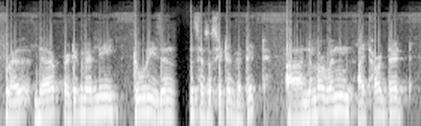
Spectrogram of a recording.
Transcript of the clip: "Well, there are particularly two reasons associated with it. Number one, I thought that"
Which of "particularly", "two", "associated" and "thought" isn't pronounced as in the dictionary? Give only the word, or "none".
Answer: thought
